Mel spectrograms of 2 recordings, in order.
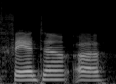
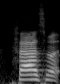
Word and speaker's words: Phasma: You get heroes, Finn and Phantom. I can't even say her name. Phasma, yes, thank you.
